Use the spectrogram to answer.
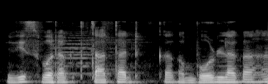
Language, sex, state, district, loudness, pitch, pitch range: Hindi, male, Bihar, Patna, -20 LUFS, 105 Hz, 100-115 Hz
